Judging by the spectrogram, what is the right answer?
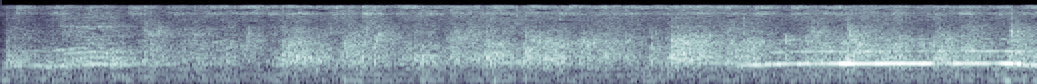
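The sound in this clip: Church audience clapping during an evening sermon session: a steady, dense wash of hand claps that holds at a moderate level and swells slightly toward the end.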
